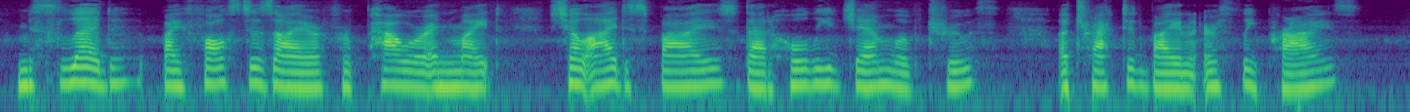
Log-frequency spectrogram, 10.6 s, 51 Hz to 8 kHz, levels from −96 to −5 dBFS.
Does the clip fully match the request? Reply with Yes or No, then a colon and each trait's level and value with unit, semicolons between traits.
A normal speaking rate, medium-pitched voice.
No: slow, 120 wpm; medium, 165 Hz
